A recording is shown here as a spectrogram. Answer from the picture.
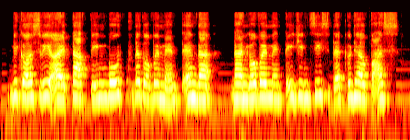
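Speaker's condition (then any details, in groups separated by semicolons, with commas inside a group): Cerebral palsy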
